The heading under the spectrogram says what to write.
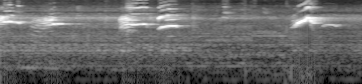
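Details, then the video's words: Singing Araripe manakin, a critically endangered bird of Brazil. Two whistled notes open the clip. A pair of rising slurred whistles follows about a second later, then a louder upward-sweeping whistle near the end. "Saltarín De Araripe Cantando"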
